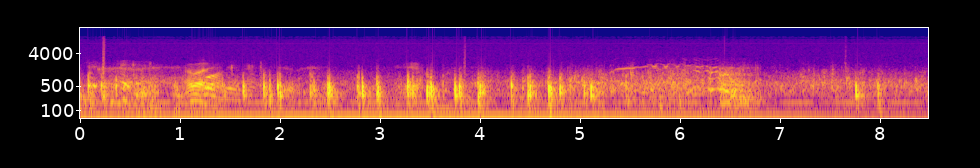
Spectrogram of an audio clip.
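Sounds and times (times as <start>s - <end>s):
horse hooves clip-clopping: 0.0s - 8.4s
horse whinnying: 5.2s - 6.8s.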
